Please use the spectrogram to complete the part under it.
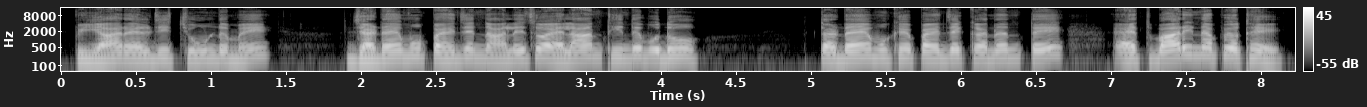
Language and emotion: Sindhi, surprised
